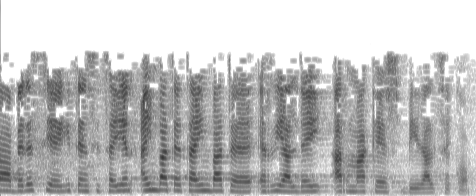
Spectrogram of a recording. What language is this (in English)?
Basque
